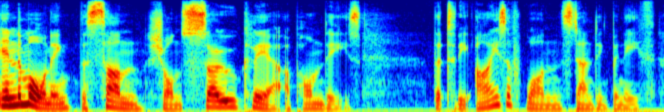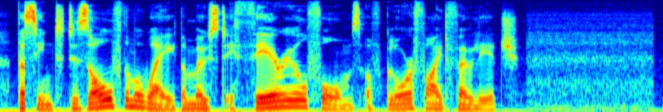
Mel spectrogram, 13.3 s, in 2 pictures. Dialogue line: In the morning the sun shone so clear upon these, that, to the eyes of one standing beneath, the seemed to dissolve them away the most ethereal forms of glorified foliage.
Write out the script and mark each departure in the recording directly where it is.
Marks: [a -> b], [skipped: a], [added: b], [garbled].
In the morning the sun shone so clear upon these, that, to the eyes of one standing beneath, the seemed to dissolve them away the most ethereal forms of glorified foliage.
